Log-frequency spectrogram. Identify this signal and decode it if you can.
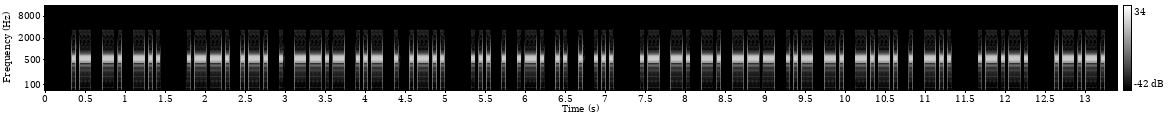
Morse code, heard as a keyed tone, about 25 wpm, 550 Hz. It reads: AND PREQUEL SERIES ANNOUNCED <AR> <AR>
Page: news headlines in morse code at 25 wpm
